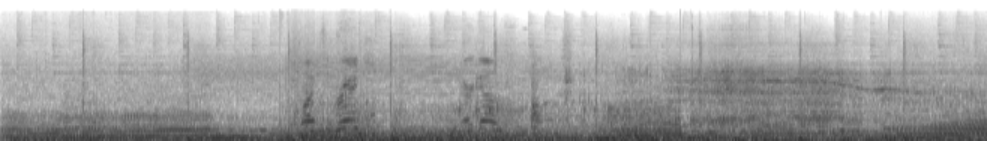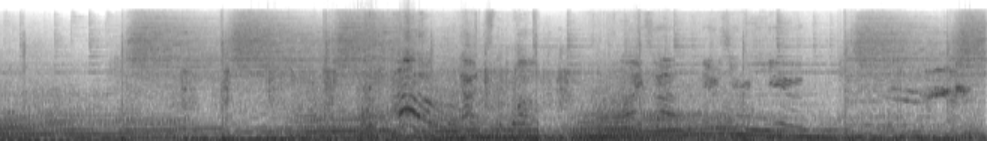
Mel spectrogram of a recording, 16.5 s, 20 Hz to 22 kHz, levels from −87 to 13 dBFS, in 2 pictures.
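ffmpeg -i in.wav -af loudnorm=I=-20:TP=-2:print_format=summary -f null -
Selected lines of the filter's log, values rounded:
Input Integrated:    -14.2 LUFS
Input True Peak:      -5.3 dBTP
Input LRA:             2.8 LU
Input Threshold:     -24.2 LUFS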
